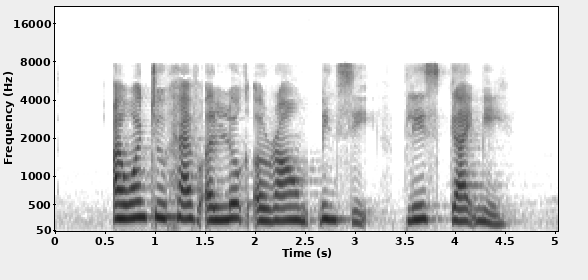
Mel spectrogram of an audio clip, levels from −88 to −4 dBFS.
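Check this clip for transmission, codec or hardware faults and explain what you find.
Two short bursts of corrupt frame decoded appear in this speech, one from 2.47 to 2.54 s and a fainter one at 3.50 s. Damaged bits in a few compressed frames were decoded anyway, so misread gains and codes put energy at the wrong frequencies, heard as a chirp, squeak, blip or burst of noise, the second weaker than the first. On a spectrogram each shows as a frame-length smear of energy at wrong frequencies unrelated to the harmonics. In the waveform the first is a fairly loud jagged spike, and the second is a much smaller one.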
